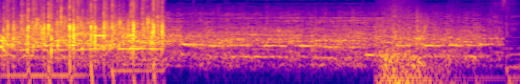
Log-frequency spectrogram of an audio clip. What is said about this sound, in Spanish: El aplauso. Argentina campeón del mundo.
